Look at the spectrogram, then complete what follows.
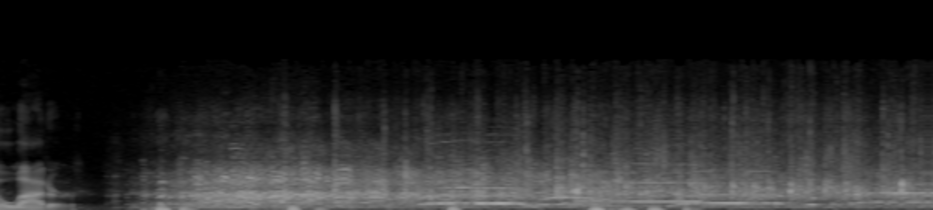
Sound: audience laughs and cheers

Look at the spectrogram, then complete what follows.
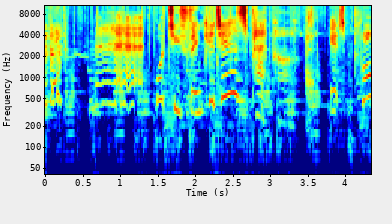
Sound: bleats; oinks

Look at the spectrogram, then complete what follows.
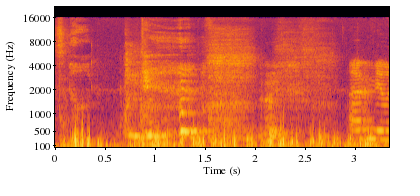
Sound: both laughing

